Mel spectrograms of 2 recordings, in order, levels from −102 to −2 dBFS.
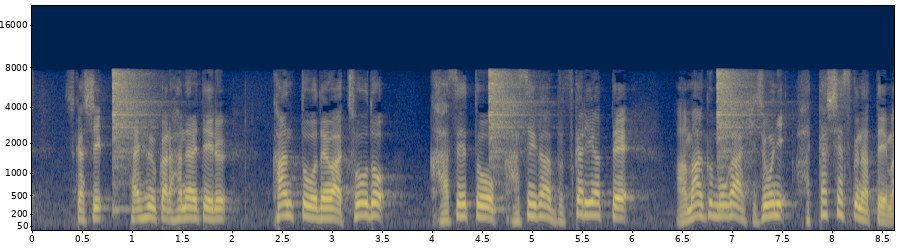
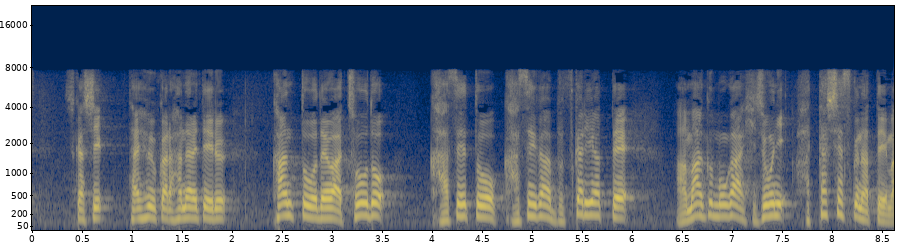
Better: second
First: background sound (Hi-hat); 10 dB below the speech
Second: none

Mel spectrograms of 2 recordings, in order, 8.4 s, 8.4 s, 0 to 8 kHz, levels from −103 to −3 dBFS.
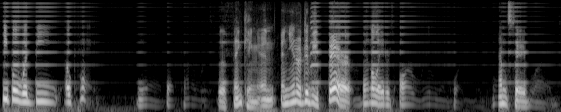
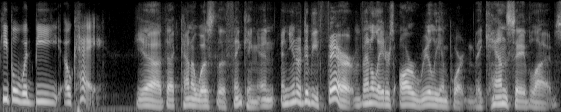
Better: second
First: noise reduction (neural mask model RNNoise)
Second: none

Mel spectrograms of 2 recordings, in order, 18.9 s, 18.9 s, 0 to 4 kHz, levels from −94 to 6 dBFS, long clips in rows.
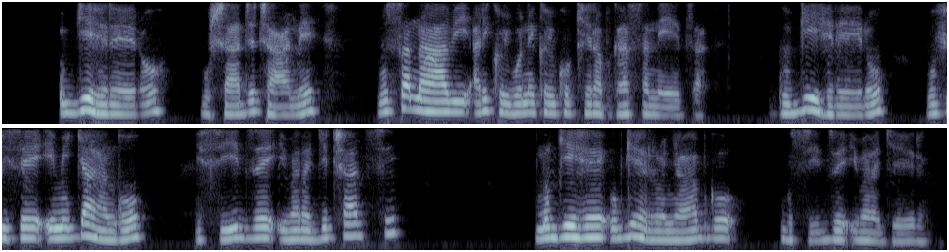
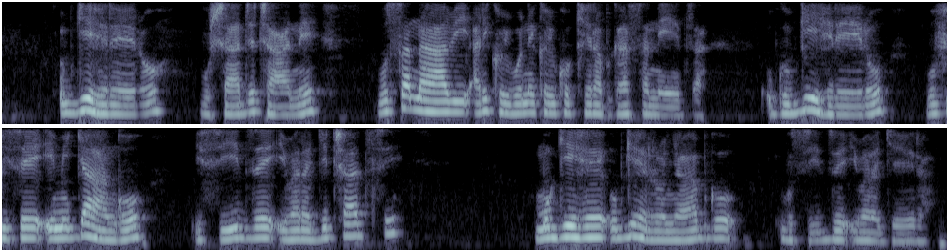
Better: second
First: noise reduction (neural mask model DeepFilterNet 3)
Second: none

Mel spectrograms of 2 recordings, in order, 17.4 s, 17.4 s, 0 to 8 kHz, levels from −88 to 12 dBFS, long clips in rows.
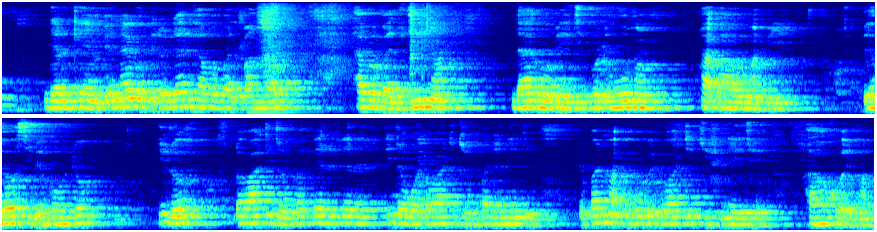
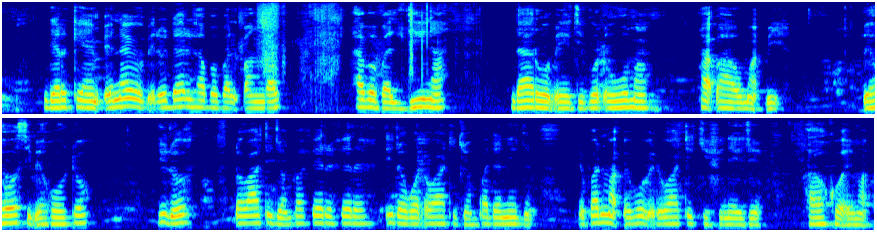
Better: second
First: room echo; dies away in 1.1 s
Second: none

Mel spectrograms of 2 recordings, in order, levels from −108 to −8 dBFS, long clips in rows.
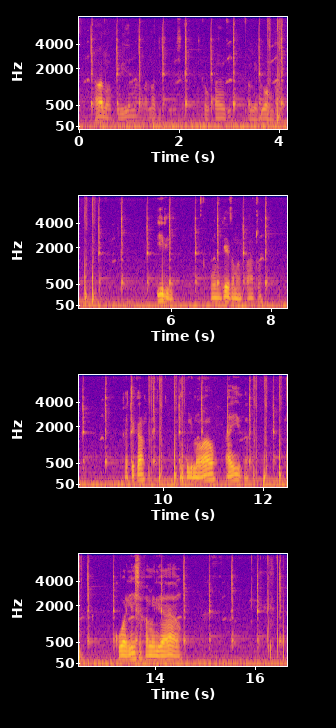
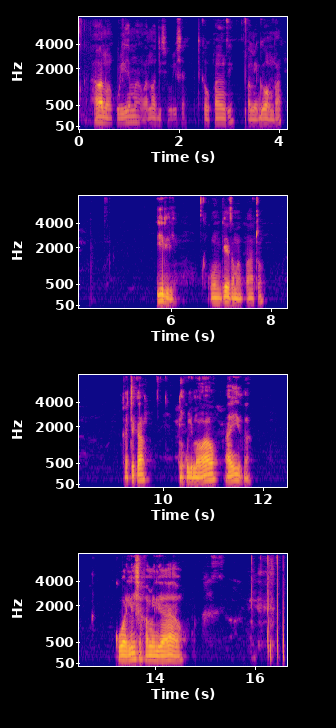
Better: second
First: background sound (Writing + Clock); 7 dB below the speech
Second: none

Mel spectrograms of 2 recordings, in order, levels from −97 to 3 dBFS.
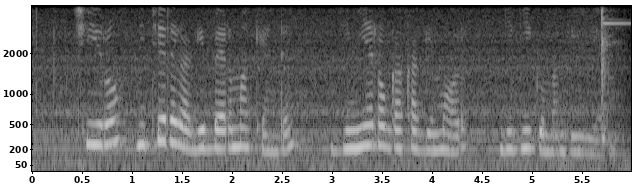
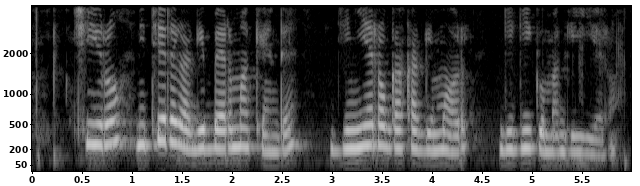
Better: second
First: background sound (Microwave oven); 14 dB below the speech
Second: none

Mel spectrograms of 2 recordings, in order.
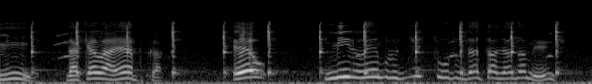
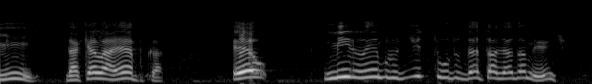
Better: second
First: background sound (Clock); 10 dB below the speech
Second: none

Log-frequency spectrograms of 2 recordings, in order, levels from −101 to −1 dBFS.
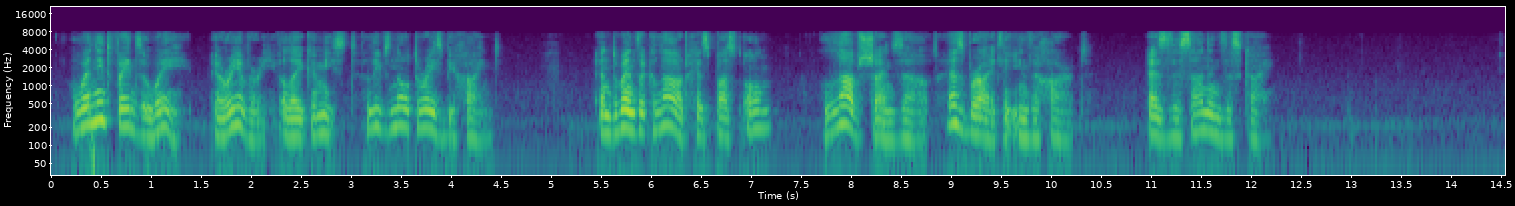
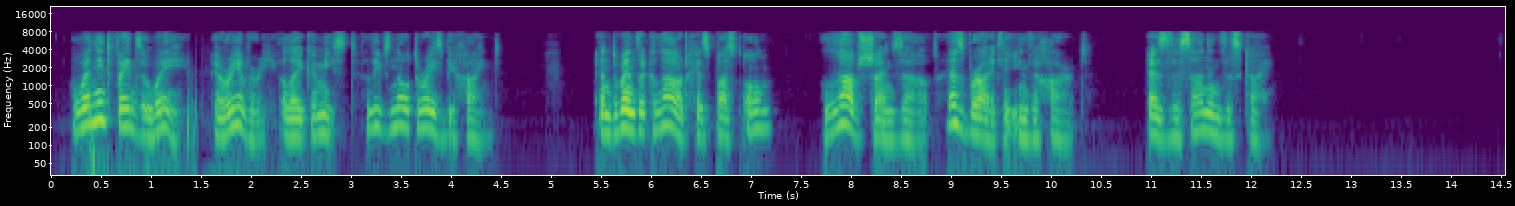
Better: first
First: none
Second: noise reduction (neural mask model DeepFilterNet 3)

